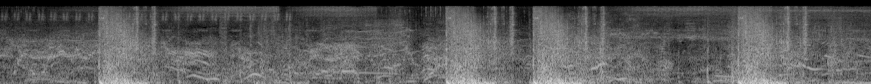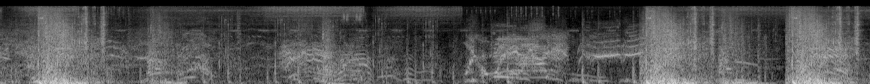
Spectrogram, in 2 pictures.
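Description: Left 4 Dead 2 gunfire comes as repeated bursts of loud shots among crashes and chaotic game noise, with a voice talking over parts of the action.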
